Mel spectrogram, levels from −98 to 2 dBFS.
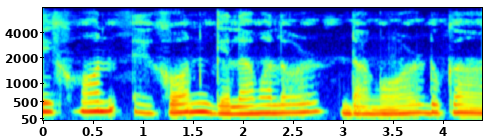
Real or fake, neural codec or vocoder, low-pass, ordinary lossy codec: real; none; 7.2 kHz; none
